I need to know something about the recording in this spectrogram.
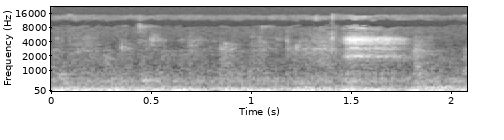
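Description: Near-quiet room tone: a steady low rumble under faint hiss during a pause in talking, with a faint short breath-like hiss just before the speech resumes.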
